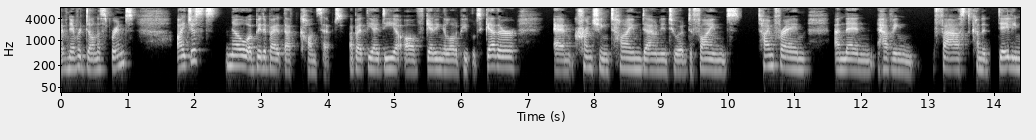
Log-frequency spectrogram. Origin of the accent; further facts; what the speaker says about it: Ireland; now in Australia; I'm living in Australia. I'm from Ireland. My husband is Hungarian.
